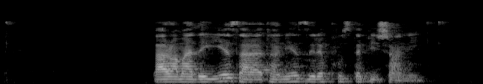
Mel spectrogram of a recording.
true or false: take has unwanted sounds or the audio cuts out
false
